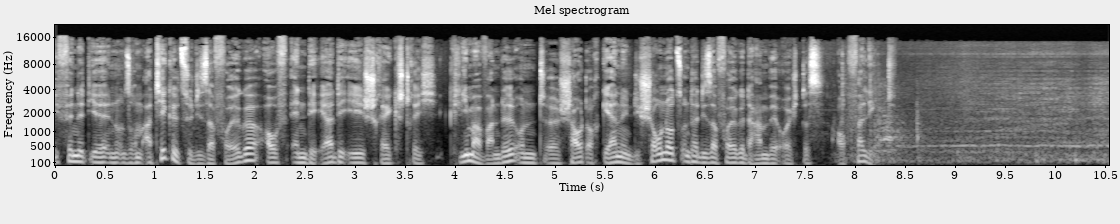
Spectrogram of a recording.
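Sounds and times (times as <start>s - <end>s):
speech: 0.0s - 8.7s
automatic door ramp motor whirring on an autonomous shuttle vehicle: 7.8s - 10.5s.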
